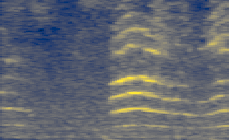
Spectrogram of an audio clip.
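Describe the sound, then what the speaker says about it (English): A cat gives a single drawn-out meow midway through, fairly soft and close, over a low steady background hum. "There's a cat in here."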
